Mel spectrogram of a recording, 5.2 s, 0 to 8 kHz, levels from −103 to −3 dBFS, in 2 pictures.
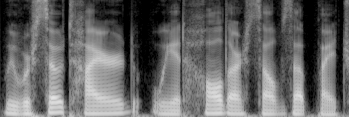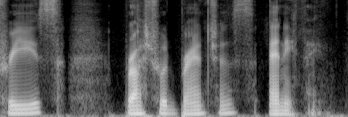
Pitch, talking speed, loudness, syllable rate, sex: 100 Hz, 160 wpm, -22 LUFS, 5.3 syllables/s, male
